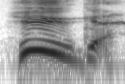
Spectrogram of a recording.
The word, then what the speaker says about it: Hygge: Hygge.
